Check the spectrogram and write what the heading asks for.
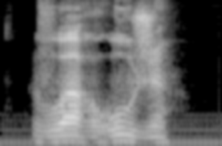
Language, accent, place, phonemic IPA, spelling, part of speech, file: French, France, Lyon, /vwaʁ ʁuʒ/, voir rouge, verb, LL-Q150 (fra)-voir rouge.wav
- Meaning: to see red; to become furious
